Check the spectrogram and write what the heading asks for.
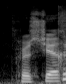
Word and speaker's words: Khrushchev: Khrushchev.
